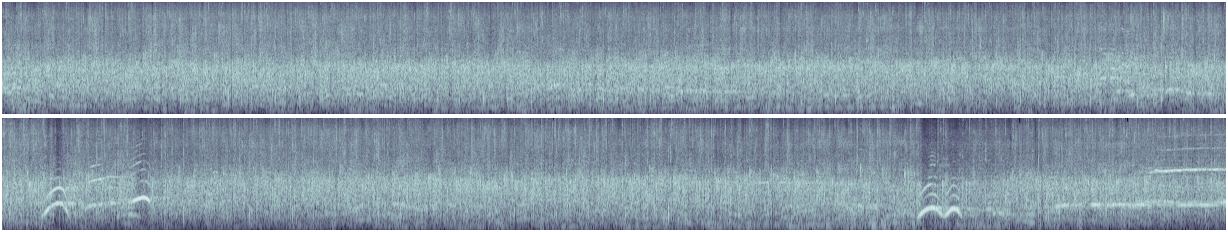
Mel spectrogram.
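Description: Audience applauding steadily, with a few short shouts from the crowd that glide in pitch, about halfway through and again near the end.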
